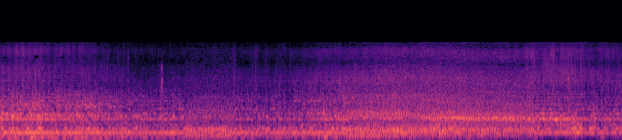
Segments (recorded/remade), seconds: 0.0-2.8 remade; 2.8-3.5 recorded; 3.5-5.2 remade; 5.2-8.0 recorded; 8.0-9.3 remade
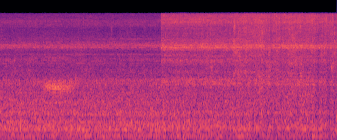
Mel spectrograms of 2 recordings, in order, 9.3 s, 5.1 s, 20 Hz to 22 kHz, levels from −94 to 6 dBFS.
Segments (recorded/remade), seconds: 0.0-5.1 recorded

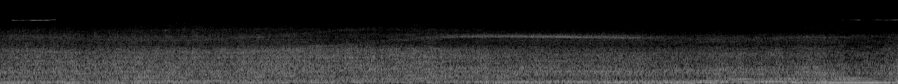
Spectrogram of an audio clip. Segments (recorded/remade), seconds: 0.0-3.5 recorded; 3.5-4.4 remade; 4.4-7.6 recorded; 7.6-9.0 remade

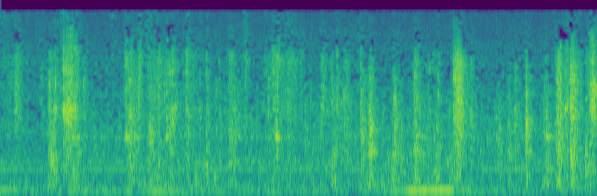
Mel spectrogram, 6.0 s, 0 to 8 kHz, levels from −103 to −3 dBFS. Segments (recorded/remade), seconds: 0.0-6.0 recorded

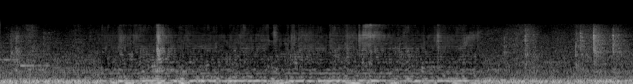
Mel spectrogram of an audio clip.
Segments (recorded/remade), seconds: 0.0-1.0 recorded; 1.0-4.8 remade; 4.8-6.3 recorded

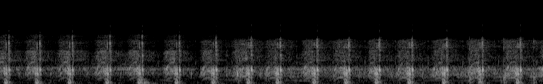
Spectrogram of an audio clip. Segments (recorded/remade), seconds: 0.0-5.4 recorded

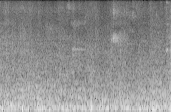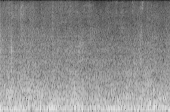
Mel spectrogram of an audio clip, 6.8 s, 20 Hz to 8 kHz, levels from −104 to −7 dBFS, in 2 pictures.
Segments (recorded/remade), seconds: 0.0-2.7 remade; 2.7-3.4 recorded; 3.4-6.8 remade

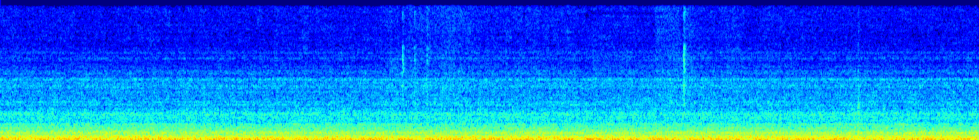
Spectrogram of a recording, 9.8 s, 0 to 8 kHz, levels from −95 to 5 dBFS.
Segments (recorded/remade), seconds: 0.0-5.9 recorded; 5.9-6.7 remade; 6.7-9.8 recorded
